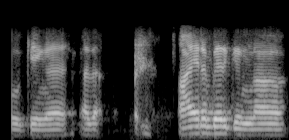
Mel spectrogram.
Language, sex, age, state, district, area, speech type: Tamil, male, 18-30, Tamil Nadu, Perambalur, rural, conversation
